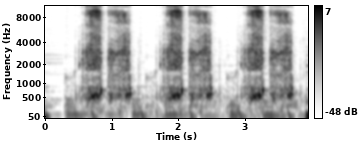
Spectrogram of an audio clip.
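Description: Three rasping, broadband screams from a hamster come in quick succession, each a harsh burst of less than a second. Such loud screaming signals fear, pain or a serious threat, and also comes with fighting or stress.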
